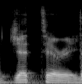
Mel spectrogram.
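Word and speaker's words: Jet Tere: I keep pronouncing it weird, but the Babolat Terry? – The Jet Terry.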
